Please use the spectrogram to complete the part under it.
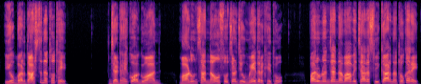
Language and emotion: Sindhi, angry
